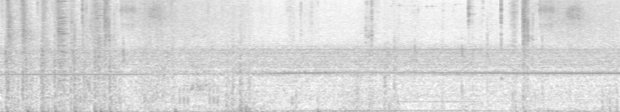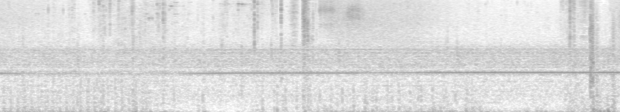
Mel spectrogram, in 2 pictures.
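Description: A medical kit clicks and hisses as it is used.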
